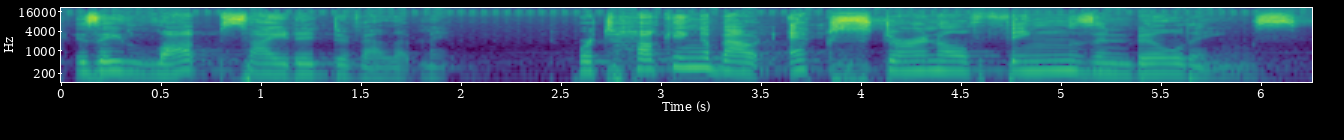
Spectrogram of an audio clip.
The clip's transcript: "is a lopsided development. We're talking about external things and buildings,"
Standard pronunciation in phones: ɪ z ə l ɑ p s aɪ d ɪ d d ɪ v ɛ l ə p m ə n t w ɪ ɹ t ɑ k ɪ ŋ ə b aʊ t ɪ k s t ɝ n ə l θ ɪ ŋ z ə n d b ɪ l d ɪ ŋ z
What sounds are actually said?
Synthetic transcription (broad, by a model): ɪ z ə l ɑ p s aɪ d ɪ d d ɪ v ɛ l ə p m ə n t w ɪ ɹ t ɑ k ɪ ŋ ə b aʊ t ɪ k s t ɝ n l θ ɪ ŋ z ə n b ɪ l d ɪ ŋ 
